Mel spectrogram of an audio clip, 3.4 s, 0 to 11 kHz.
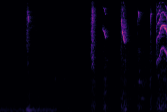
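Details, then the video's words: Olive-backed sunbird (konin) in a training recording played to make sunbirds sing, a dense 'full roll' with sharp 'tembakan' shots. Short high chirps come after a single opening note, ending in a tight cluster of squeaky notes. Otherwise quiet. "NGETREN TERAPI KONIN GACOR 2023 full roll rapat tembakan pedas"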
